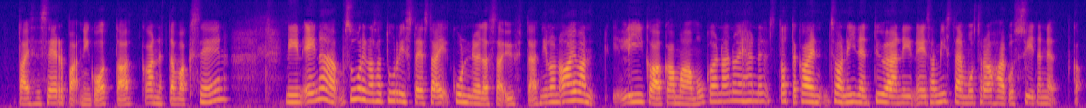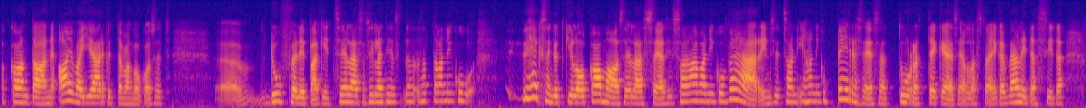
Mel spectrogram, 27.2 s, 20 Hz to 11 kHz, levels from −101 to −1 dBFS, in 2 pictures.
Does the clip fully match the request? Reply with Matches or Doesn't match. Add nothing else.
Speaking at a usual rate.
Doesn't match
